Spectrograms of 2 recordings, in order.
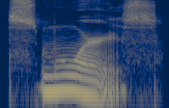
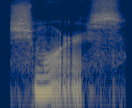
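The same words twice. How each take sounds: First: The word begins with a plain s sound. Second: The word begins with a sh sound. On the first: The speaker calls it right. "I think it's s'mores" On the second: The speaker calls it wrong. "I think I say that word wrong"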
